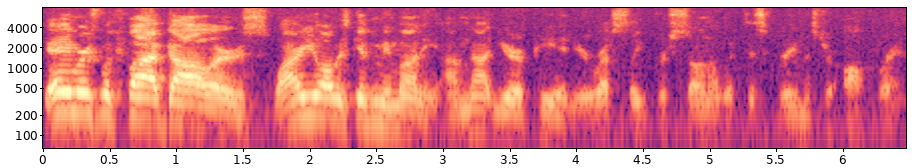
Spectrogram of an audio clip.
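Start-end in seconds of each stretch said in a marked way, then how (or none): none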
